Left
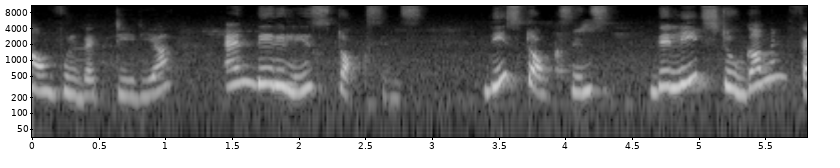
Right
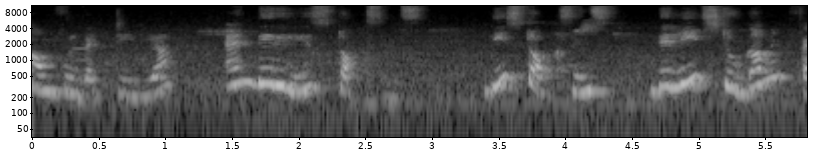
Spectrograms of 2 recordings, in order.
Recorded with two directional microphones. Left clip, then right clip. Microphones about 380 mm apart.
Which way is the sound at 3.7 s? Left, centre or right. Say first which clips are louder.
Left 9 dB; left.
